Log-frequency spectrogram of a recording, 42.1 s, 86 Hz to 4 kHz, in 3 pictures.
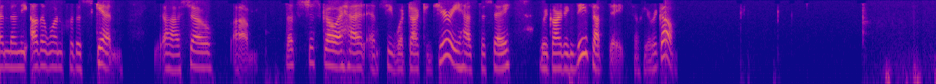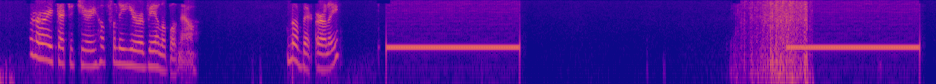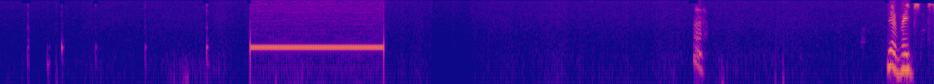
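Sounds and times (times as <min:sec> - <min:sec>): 
speech: 0:00.0 - 0:10.2, 0:14.5 - 0:17.1, 0:18.4 - 0:19.2, 0:41.4 - 0:42.0
outgoing phone call ringback tone: 0:19.8 - 0:21.9, 0:25.8 - 0:27.9, 0:31.8 - 0:33.9
brief rush of noise: 0:25.0 - 0:26.2.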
